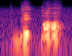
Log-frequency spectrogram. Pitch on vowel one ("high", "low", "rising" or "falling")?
high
